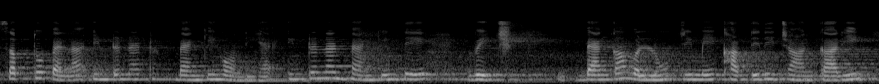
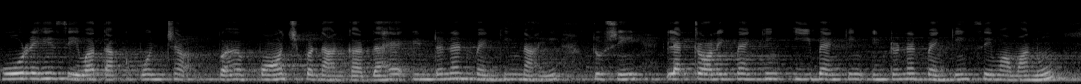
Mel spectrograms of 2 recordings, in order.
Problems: constant background noise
